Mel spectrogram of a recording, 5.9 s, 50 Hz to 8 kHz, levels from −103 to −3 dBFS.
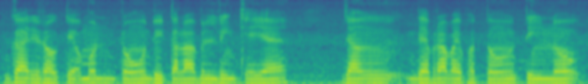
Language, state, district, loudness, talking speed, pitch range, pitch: Kokborok, Tripura, West Tripura, -16 LUFS, 135 wpm, 125-130 Hz, 125 Hz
